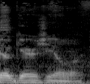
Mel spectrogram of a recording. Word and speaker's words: Garagiola: And Joe Garagiola, or how you pronounce it? – Joe Garagiola. – Garagiola. There's so many different ways.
